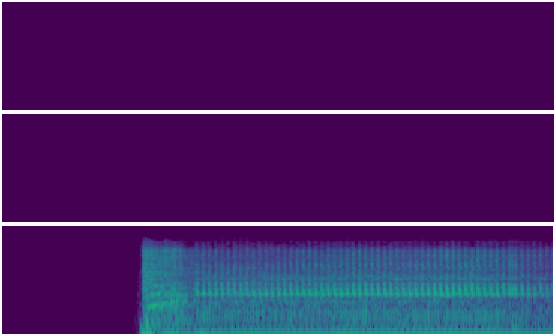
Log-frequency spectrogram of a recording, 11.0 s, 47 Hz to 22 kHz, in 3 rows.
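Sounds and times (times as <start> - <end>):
steady whir: 8.3 - 11.0.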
